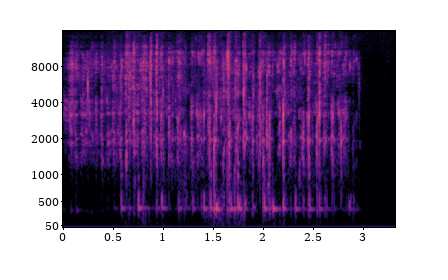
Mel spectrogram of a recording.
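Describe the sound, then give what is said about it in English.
Continuous bubbling as air is blown through a straw into a small bottle or tall glass half filled with water for about three seconds, with a steady low hum running underneath, then it stops abruptly. “Blow some bubbles into that water.”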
